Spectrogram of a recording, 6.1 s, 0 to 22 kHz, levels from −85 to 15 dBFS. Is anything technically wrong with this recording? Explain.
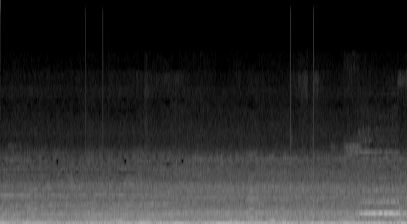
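Yes. Between 1.28 and 1.62 s, and again between 4.35 and 4.69 s, there are chunks out of order. In each span, one block of about 85 ms arrives three blocks late. It plays after the three blocks that should have followed it, which fits a buffered or packetised writer delivering out of sequence. Nothing is missing, but the order is scrambled, so the sound jumbles briefly, with three hard joins. A waveform shows abrupt discontinuities at those joins. A spectrogram shows thin vertical broadband lines there, with the evolving content visibly shuffled.

Between 5.95 and 6.00 s, near the very end, there is damaged data in a compressed stream. Corrupt bytes make the decoder misread frames, lose sync and hunt for the next valid header. The result is a short chirp, squawk, click or hole of about 50 ms.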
